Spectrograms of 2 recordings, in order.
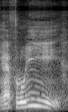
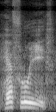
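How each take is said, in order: First: "refluir" with the final I high and drawn out; stress on final I. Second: Said in the usual way. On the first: Shown as a demonstration. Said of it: "a vogal mais forte". ("refluir" com o I mais forte, esticado) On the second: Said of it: "Então veja aí".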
